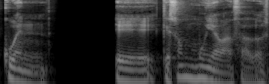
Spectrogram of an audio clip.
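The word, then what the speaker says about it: Qwen: que se llama en en inglés se pronuncia quen, eh, que son muy avanzados, ¿no?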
